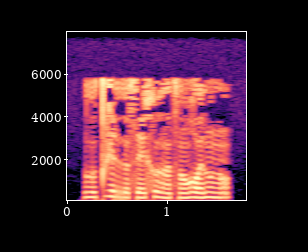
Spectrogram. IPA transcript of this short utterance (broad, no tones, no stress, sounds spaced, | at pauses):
l u t ʒ e r ɵ s e x ɵ ɣ ɐ̃ s õ ʁʷ e ð ũ ð õ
